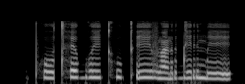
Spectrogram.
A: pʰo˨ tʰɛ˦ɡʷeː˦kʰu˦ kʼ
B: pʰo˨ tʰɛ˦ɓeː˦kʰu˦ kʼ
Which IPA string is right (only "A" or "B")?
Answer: A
